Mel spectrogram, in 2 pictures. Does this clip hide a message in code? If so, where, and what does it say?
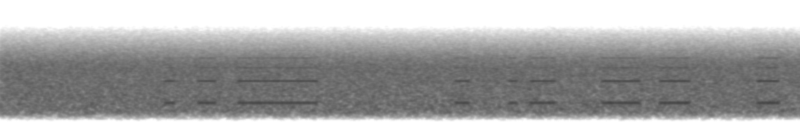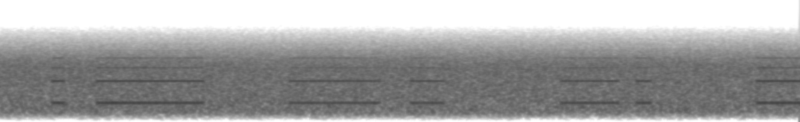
No, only beeps of irregular length, with radio static.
